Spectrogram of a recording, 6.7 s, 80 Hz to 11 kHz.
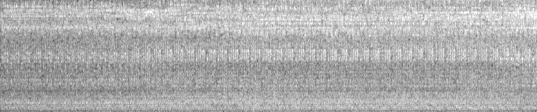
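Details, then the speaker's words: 2011 Chrysler Town & Country 3.6 L after AC compressor replacement: even, steady idle with the AC clutch engaged, no knocking, squeal or grinding from the compressor; normal idle with AC on. "so as you can hear the engine is running everything sounds good we're good to go"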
